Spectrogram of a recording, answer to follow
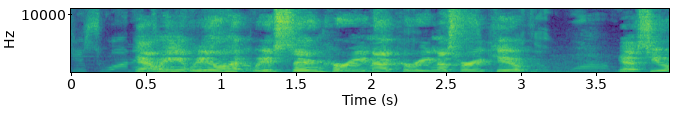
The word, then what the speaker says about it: Karina: Karina, yeah. It's not Corina. How No, Karina.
